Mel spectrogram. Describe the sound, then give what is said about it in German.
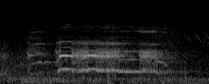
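A rooster crowing: one hoarse cock-a-doodle-doo that swells into a held middle note and then trails off, heard alone over a steady background hiss. “Wegen diesem Hahn.”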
